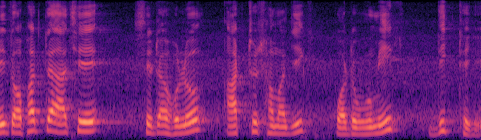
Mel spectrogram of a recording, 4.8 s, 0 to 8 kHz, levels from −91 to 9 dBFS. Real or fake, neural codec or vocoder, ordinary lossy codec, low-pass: real; none; none; none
